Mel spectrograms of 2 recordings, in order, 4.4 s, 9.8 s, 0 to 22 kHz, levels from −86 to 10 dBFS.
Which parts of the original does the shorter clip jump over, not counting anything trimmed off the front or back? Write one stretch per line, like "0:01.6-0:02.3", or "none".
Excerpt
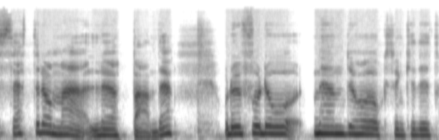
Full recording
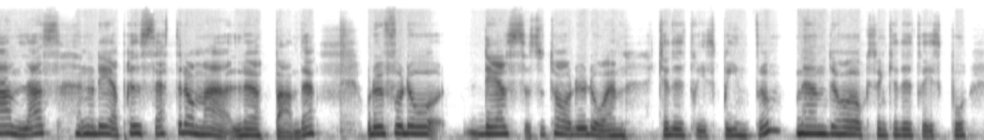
0:04.5-0:07.9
